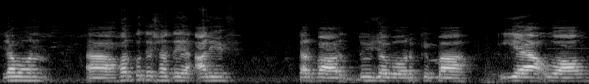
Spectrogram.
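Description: High-voiced man teaching a Quran class. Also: level tone, measured pace. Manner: drills students with repeated questions. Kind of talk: call-and-response class lesson.

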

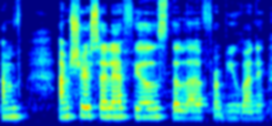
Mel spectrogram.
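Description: A woman's voice: medium pitch, steady tone, slow pace. Joking Spanglish woman. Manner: joking, switches between Spanish and English. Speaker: vlogger. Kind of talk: casual chat.

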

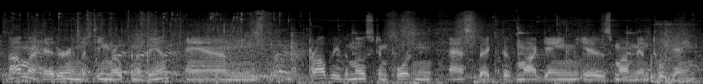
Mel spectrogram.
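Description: A man's voice: on the low side, steady tone, normal speed. A young man from West Texas, a college rodeo roper, speaking in an interview soundbite. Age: young adult. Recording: busy rodeo arena noise, horse sounds.

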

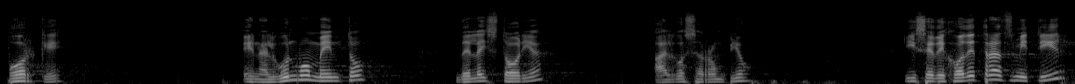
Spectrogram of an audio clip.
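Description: Man, Mexican priest, sermon, storytelling, bright tone, hall reverb. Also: fairly high pitch, big pitch swings, slow, long pauses. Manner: storytelling, acts out quotes. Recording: long reverb of a large hall.

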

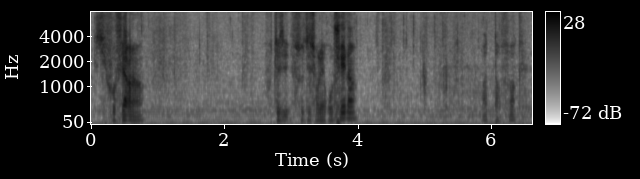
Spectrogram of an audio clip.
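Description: A man's voice: lowish voice, animated, unhurried, slight background noise. A man playing a horror video game and commenting live for viewers, jumpy and talking to the screen. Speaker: let's play gamer.

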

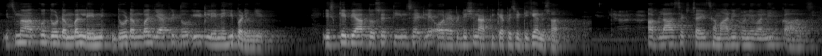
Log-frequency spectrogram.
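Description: A man's voice: medium pitch, steady tone, a little fast, fairly bright tone, reverberant. A man hosting a fitness channel, giving casual, upbeat home workout instructions and urging viewers on.

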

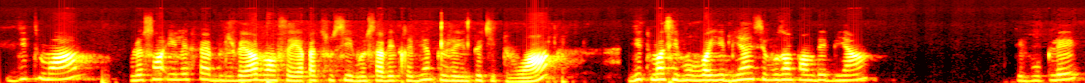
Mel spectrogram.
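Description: A woman lecturer teaching an online class, talking haltingly with many fillers and checking in often with her students. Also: fairly high pitch. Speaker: university lecturer. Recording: tinny phone-like line.

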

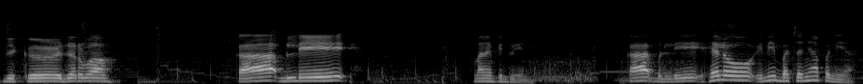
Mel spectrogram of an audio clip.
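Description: A man's voice: on the high side, expressive, normal speed, pauses often, dull audio, soft background music. A man from Indonesia doing playful let's-play game commentary, making engine noises and mixing in English words. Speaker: gamer.

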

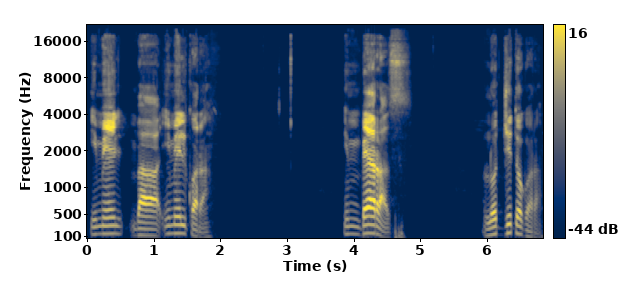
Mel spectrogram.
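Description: Slow deliberate Bengali teacher, man. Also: mid-range voice, smooth, no room sound, clean studio sound. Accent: Bangladeshi Bengali. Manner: deliberate, spells out pronunciation. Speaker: English vocabulary teacher. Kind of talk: slow vocabulary lesson, word then meaning.

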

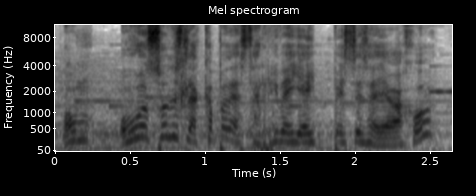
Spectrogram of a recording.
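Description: A Mexican man giving casual, animated reaction commentary on short videos at a desk microphone, laughing often and breaking into quick exclamations. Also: high voice, over music. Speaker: YouTuber reacting to clips.

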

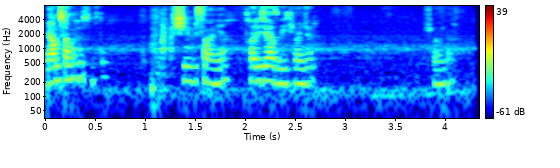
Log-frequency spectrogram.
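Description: Fast-talking chatty young woman vlogger. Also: medium pitch, background noise. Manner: chatty, self-mocking, swearing, excitable. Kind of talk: casual home haircut vlog. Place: at home indoors.

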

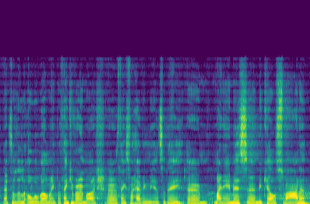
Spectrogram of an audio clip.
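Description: A man's voice: medium pitch, fairly quick, slight background noise. Man speaking in a reverberant hall. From Denmark. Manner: relaxed, hesitant, many filler sounds. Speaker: keynote speaker. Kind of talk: conference keynote talk. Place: large conference stage before an audience. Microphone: headset mic.

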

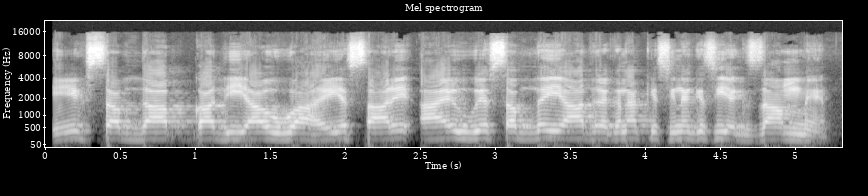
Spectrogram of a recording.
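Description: Male teacher, high-pitched bright voice, repetitive drilling lesson. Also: little pitch movement, moderate pace. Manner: repetitive, drilling words to students. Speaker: Hindi teacher. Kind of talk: classroom spelling lesson.

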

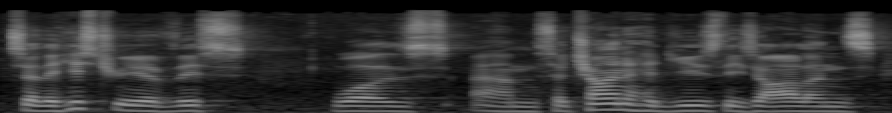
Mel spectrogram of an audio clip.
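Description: A man's voice: medium pitch, fairly even intonation, normal speed, a little mellow, a little hiss or hum. A man giving a live university lecture, talking casually with fillers and self-corrections. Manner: conversational, thinks aloud with fillers and self-corrections.

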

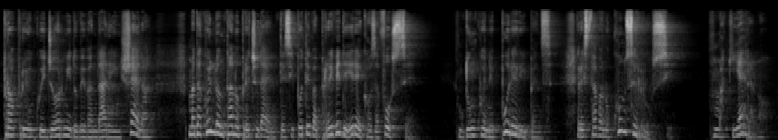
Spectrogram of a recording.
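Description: Dark-voiced woman reading a story. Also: fairly low pitch. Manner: measured, even storytelling. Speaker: reader. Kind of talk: literary audiobook reading. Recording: roomy reading with faint music.

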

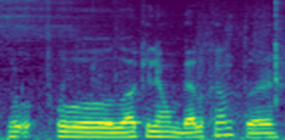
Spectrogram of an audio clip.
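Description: A man's voice: on the low side, level tone, a little fast, dark tone, slight background noise. A young man with a Brazilian accent, chatting casually as he streams a game from a room indoors. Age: young adult. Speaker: gaming streamer. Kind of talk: casual chat while gaming. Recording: music playing behind. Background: music.

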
